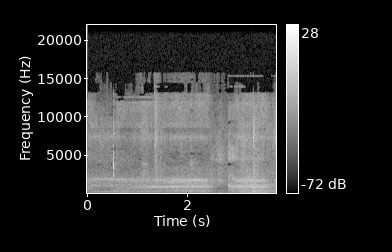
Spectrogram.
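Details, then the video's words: Angry Chihuahua giving a long, steady, rumbling growl that swells slightly toward the end, with one faint click near the start. "The most Angry Chihuahua in the world"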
